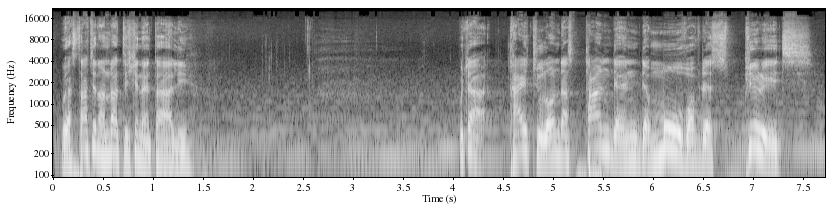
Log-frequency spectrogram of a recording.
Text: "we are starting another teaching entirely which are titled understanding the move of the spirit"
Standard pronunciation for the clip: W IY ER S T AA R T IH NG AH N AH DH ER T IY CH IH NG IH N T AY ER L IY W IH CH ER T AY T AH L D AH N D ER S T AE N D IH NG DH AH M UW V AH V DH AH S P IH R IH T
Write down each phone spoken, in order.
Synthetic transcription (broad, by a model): W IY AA S T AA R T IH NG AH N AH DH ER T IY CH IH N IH N T AY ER L IY W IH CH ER T AY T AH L AH N D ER S T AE N D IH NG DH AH M UW V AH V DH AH S P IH R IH T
